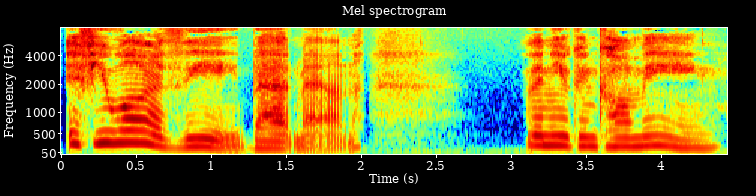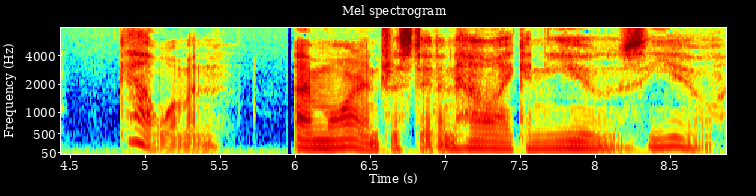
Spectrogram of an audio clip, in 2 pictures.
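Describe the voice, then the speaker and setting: Sly teasing thief, mellow low register, creaky, coy delivery, video game drama. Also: female voice, expressive, takes it slowly, dry recording, clean studio sound, exaggerated voice. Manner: coy, taunting. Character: sly, teasing female masked cat burglar. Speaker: voice actor.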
